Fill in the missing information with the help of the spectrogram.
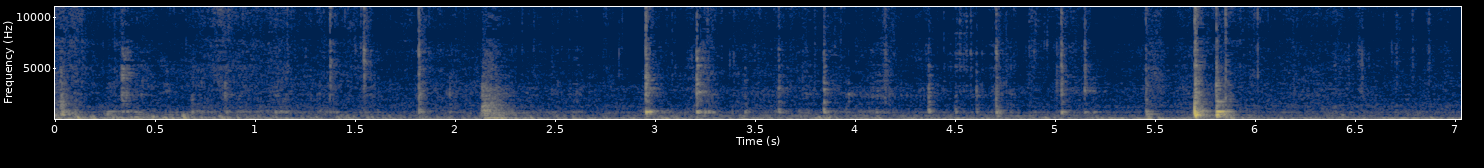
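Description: Small plastic scoop scraping and clicking in a clear plastic container of crushed topping, with scattered light clicks and one sharp clack about six seconds in.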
